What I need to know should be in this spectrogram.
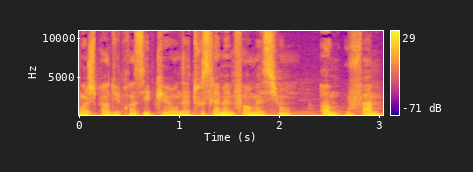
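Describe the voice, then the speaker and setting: Monotone, flat delivery at a fairly quick pace. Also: woman. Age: 20s. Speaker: football referee. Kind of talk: interview.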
